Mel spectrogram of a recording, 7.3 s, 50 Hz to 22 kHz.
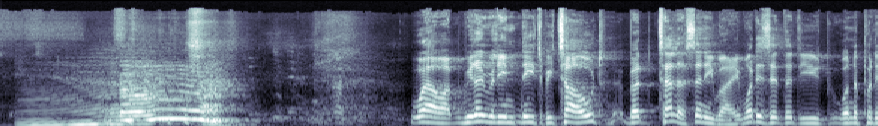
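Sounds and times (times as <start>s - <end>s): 
cow mooing: 0.1s - 2.1s
laughter: 2.0s - 3.4s
speech: 3.4s - 7.3s.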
